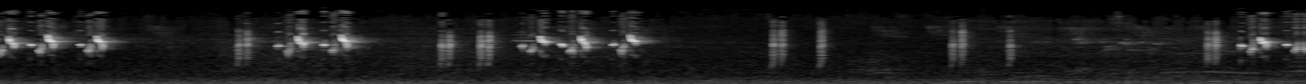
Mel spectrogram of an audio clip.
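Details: Caged songbirds from Mandali, Iraq, sold as wild birds: groups of two or three rich, warbled whistles alternate with isolated sharp chirps, separated by brief pauses. A soft hum runs in the background.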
